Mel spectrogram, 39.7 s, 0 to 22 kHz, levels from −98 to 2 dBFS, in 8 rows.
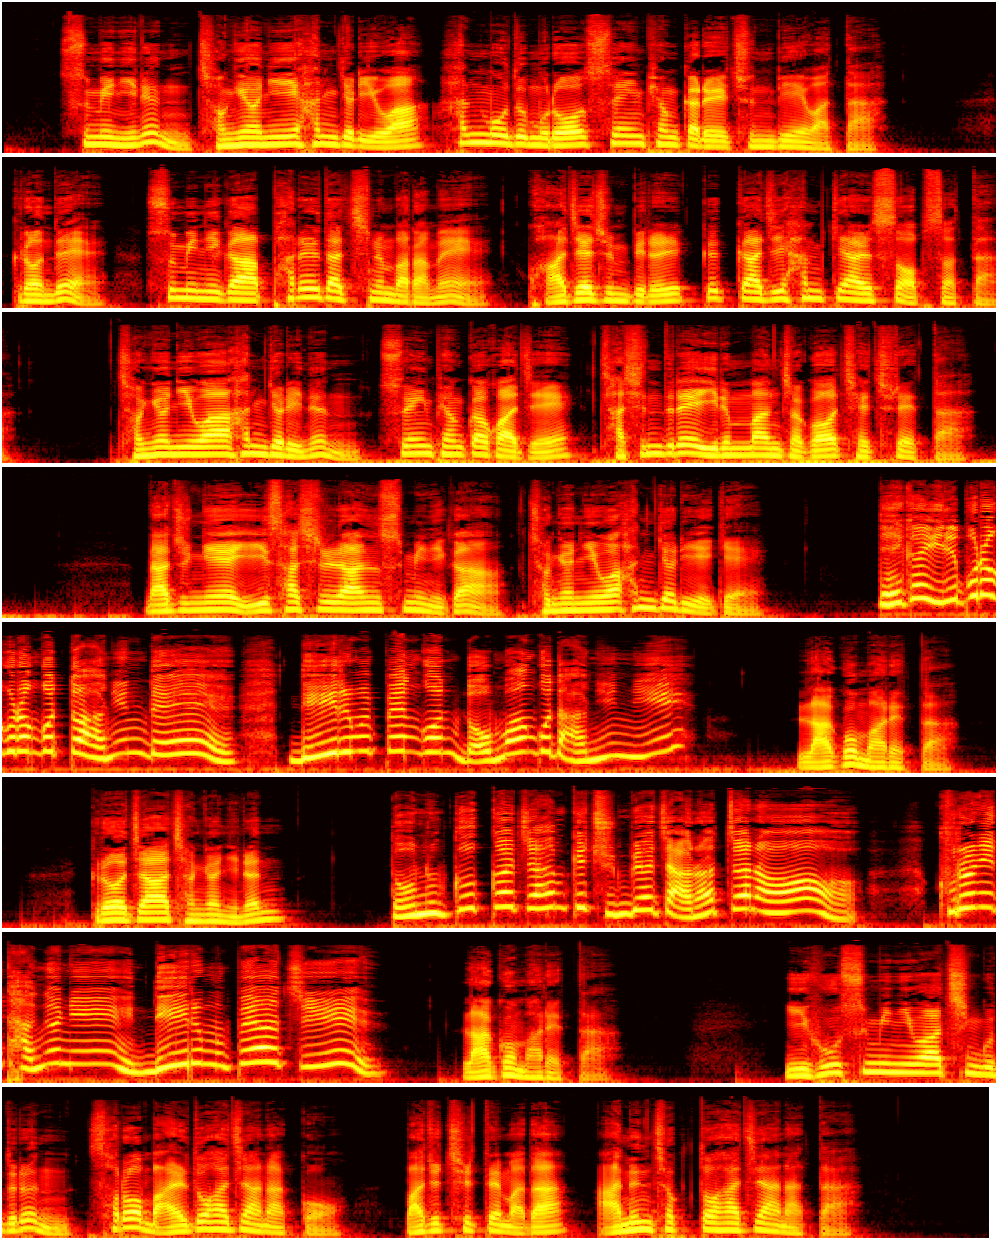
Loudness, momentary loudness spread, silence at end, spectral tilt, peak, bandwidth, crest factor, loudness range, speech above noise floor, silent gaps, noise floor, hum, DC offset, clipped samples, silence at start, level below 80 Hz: -20 LUFS; 12 LU; 0.7 s; -5.5 dB/octave; 0 dBFS; 16.5 kHz; 20 dB; 5 LU; 63 dB; none; -83 dBFS; none; under 0.1%; under 0.1%; 0.3 s; -46 dBFS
